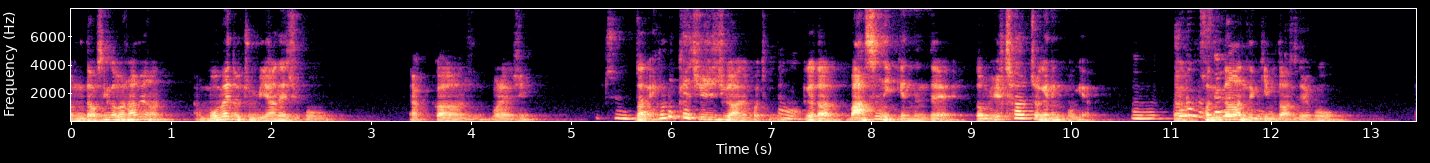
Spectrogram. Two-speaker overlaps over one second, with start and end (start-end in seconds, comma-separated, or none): 11.0-12.4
